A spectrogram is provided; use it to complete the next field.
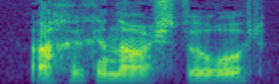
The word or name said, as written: Achadh an Aird Mhoir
